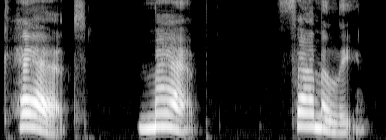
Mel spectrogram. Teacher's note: широкий звук е. Тобто широко треба відкрити рота і сказати е.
